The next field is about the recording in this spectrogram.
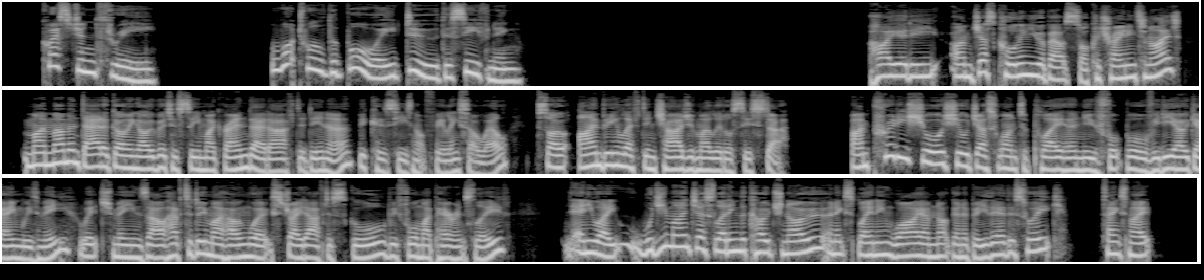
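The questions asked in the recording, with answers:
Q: What will the boy do this evening?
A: Look after his little sister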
